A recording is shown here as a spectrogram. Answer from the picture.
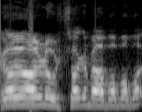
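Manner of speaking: fast, loud mock denial; dismissive impression of playing stupid; playing dumb. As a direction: imitate someone feigning cluelessness, rattled off quickly. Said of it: "he's trying to play stupid".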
